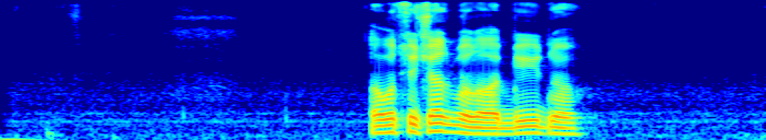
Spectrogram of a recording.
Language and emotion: Russian, sad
